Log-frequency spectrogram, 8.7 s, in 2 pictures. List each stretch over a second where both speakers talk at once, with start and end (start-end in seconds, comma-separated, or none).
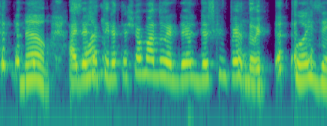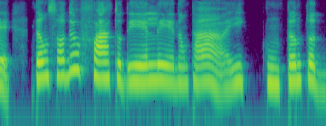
none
